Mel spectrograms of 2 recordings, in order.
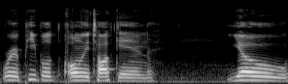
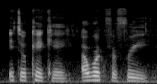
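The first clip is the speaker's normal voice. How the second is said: ordinary talk, nothing marked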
